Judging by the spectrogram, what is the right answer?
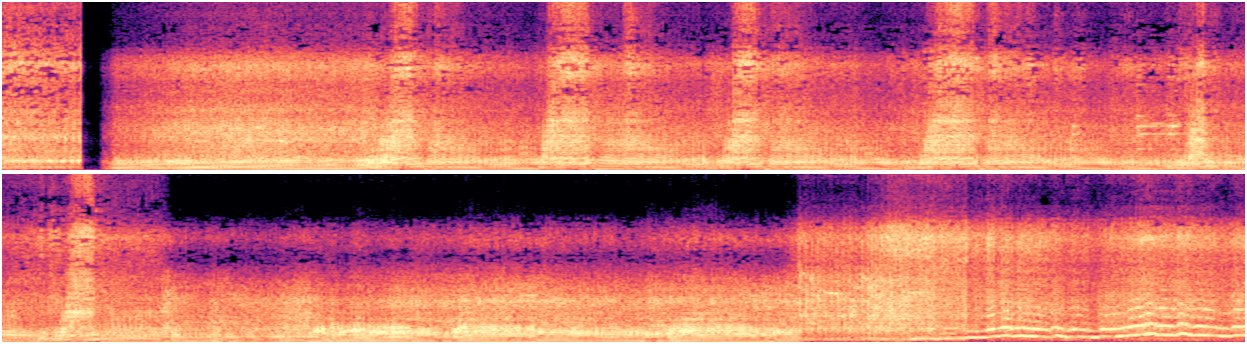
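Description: Car engine through an aftermarket racing muffler, revved over and over while standing: a rise and fall in pitch about once a second, with sharp cracks between some of the revs. There is a short break about a second in, and near the end a different warbling, wavering tone takes over.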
